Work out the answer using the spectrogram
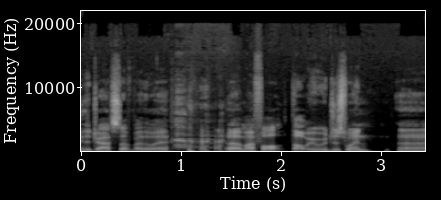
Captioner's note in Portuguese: risos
